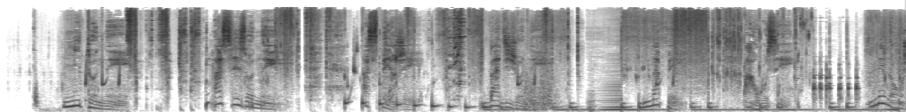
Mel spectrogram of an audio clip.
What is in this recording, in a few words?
spot TV; Kikkoman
